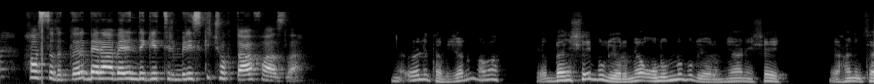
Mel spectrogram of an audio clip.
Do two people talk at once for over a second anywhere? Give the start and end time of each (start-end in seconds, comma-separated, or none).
none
